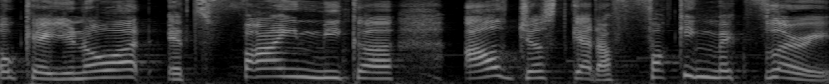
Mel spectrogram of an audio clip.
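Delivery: normal talking voice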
